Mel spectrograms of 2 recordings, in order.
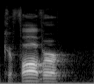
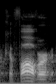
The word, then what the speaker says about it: Kefauver: to control all these operations and senator estes kefauver k-e-f-a-u-v-e-r hope i'm pronouncing that correctly too as far back as the 40s in introducing the keller kefauber act to strengthen a controversial section of the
